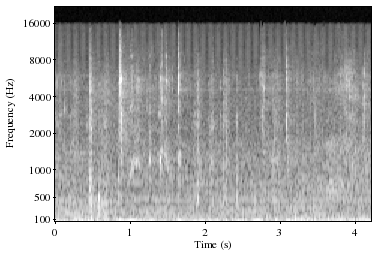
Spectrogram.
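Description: Close-up chewing and lip-smacking: a run of small wet mouth clicks, several a second, as a mouthful of rice and small fish is chewed with the mouth open.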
